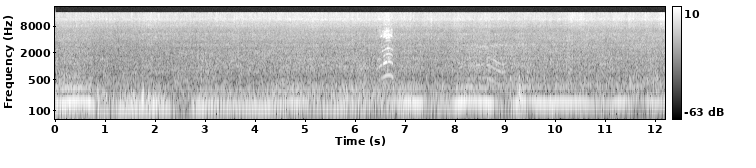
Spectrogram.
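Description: A vehicle engine running at a steady low hum, its pitch stepping up and down between two speeds several times, with brief short calls about halfway and two-thirds through.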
